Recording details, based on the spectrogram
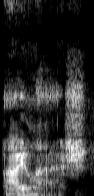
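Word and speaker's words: Eilish: I listened to her album last year on our random album roulette, uh, Wildflower, Billy Isish, and the proper pronunciation is eyelash. Most people don't know that.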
